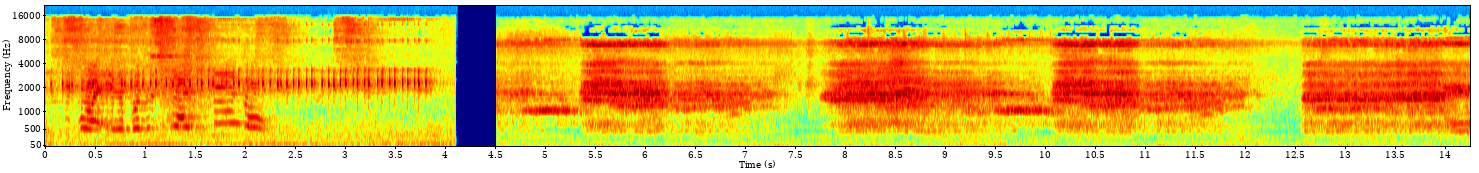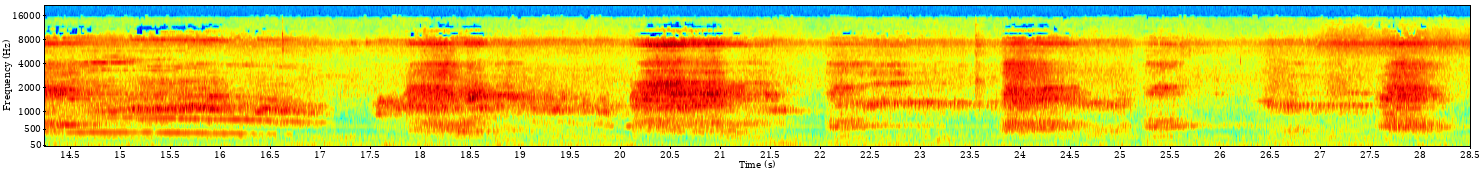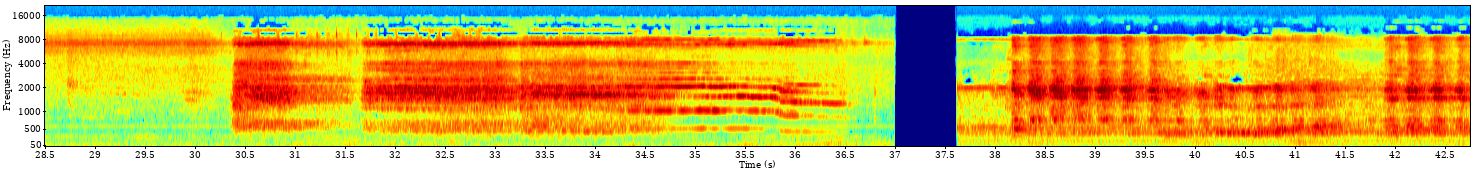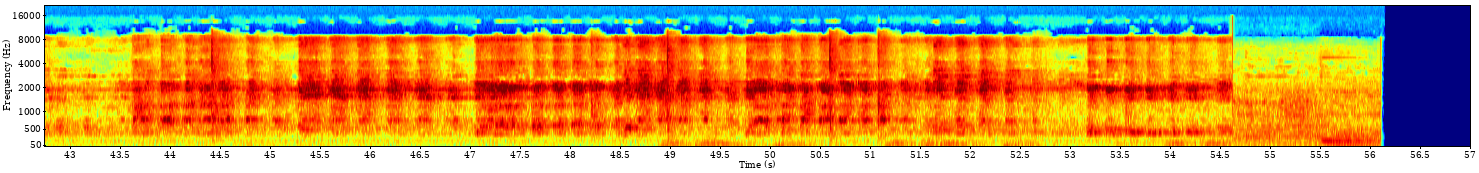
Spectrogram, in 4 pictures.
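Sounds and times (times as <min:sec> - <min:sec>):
long pitched cry: 0:04.6 - 0:23.2, 0:29.9 - 0:36.6.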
